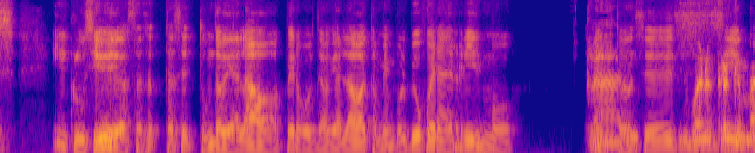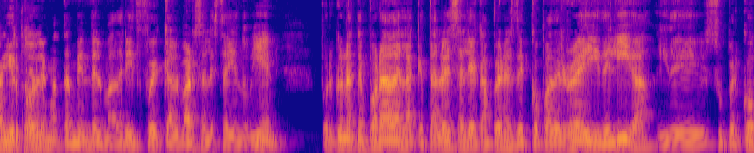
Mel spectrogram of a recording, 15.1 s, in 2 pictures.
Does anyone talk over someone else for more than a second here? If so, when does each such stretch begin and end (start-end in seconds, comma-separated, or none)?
5.8-8.1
